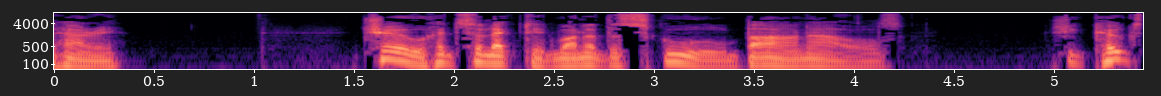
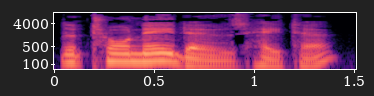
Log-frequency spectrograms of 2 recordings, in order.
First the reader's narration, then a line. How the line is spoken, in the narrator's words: said Cho, rather coolly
